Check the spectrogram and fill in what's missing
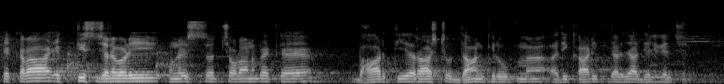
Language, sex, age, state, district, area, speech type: Maithili, male, 45-60, Bihar, Supaul, rural, read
